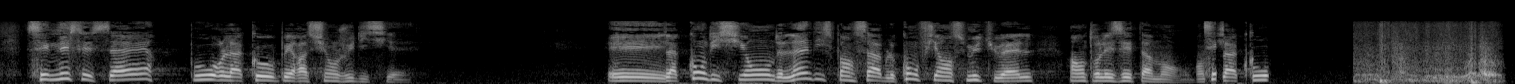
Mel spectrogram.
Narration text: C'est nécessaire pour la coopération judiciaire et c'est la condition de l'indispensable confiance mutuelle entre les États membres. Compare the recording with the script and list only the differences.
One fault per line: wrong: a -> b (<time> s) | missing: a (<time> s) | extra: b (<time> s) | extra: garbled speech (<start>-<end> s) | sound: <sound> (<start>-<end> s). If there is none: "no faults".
missing: c'est (6.7 s)
extra: garbled speech (12.0-12.7 s)
sound: whoosh (13.5-15.1 s)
